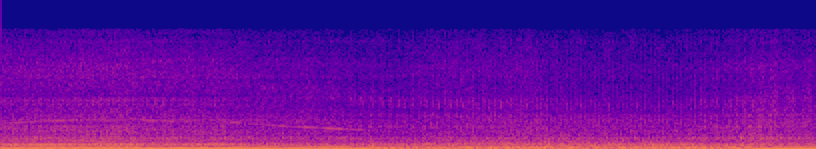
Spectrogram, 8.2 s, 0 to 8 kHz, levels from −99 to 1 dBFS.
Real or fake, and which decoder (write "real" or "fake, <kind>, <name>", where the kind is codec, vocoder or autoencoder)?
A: real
